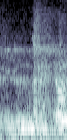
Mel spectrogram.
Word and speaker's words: Guy de Lusignan: Ya, tulisannya begitu ya, Guy de Lusignan, bacanya Guy de Lusignan katanya.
